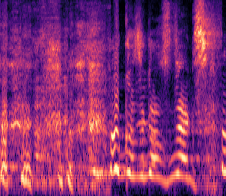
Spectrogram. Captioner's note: laughter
